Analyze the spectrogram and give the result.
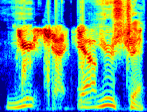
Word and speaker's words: Juszczyk: And then we got this fullback, Kyle, and I'm hoping I'm saying his name right, Juszczyk. – Juszczyk.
